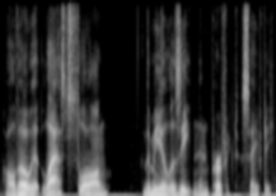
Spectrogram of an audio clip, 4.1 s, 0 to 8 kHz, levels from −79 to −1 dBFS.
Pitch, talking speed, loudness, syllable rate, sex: 125 Hz, 160 wpm, -19 LUFS, 4.6 syllables/s, male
